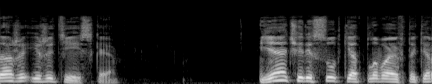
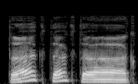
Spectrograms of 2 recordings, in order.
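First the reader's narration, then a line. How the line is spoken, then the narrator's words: Drawl. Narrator (Russian): протянул Бонни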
